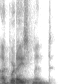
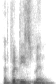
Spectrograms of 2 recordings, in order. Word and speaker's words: advertisement: Third one, advertisement, not advertisement, advertisement.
